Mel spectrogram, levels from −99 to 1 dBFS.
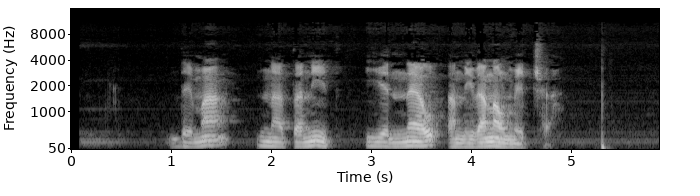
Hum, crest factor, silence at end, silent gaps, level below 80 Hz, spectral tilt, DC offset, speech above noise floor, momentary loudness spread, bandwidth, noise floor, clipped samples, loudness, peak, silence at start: none; 22 dB; 0.55 s; none; -48 dBFS; -7 dB/octave; under 0.1%; 42 dB; 23 LU; 6.6 kHz; -64 dBFS; under 0.1%; -22 LUFS; -2 dBFS; 1 s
